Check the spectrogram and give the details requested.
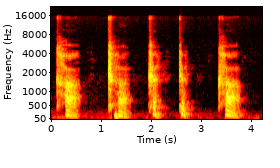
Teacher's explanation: Ya, itu yang dinamakan plosive, ledakan. Ya, kalau di dalam bahasa Inggris istilahnya adalah voiceless velar plosive, yaitu ledakan atau letupan. Jadi orang sana itu tidak mengatakan K biasa seperti kita, tapi dia berkata K, K, sekali lagi K, K, K, K.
